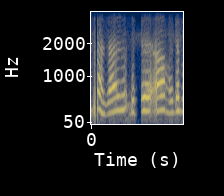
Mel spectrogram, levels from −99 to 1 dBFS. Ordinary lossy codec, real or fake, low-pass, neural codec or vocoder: Opus, 32 kbps; fake; 3.6 kHz; codec, 16 kHz in and 24 kHz out, 0.6 kbps, FireRedTTS-2 codec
